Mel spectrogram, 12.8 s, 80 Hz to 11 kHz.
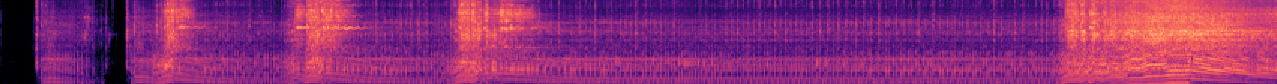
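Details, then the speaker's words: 1997 Stihl Pro Series FS two-stroke trimmer during carb tuning: with the low-speed screw too lean, throttle blips stumble and hang before climbing, then it revs out with a burbly, uneven four-stroking top end after backing out. "you could hear when i went too lean and it started to break up and it was having trouble ramping up there was a larger dead zone"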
